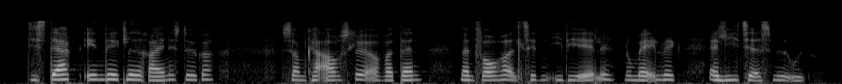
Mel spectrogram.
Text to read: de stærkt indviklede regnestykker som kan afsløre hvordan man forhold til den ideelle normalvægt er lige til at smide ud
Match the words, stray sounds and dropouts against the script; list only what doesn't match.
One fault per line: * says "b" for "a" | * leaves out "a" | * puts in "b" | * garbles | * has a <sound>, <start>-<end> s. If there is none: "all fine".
all fine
